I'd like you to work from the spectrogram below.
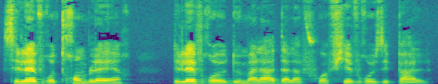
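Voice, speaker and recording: A woman reading a literary novel aloud in a grave, measured way. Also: on the low side, level tone, mellow. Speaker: audiobook narrator.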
